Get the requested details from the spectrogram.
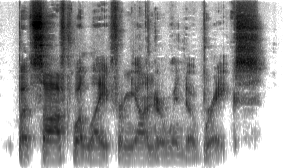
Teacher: you can see the unstressed stressed pattern sort of working throughout this line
